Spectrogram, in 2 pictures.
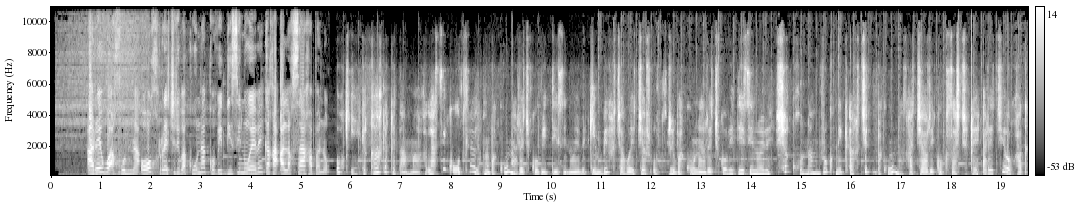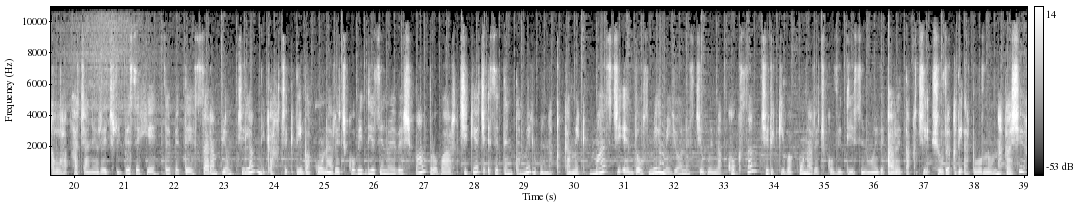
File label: SPOT KICHE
